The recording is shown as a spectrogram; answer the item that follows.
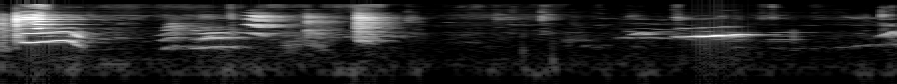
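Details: A talking Indian ringneck parakeet begins with a loud, harmonic mimicked word, then gives short clipped syllables and a breathy burst, and ends on a soft rising whistle.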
